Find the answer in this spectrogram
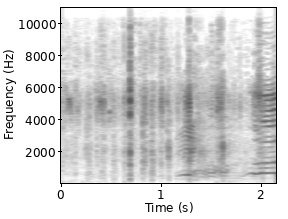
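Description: Footsteps of several players running and scuffing on an asphalt court, with one sharp kick of a football about two-thirds of a second in. A young man's shout joins about halfway through.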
